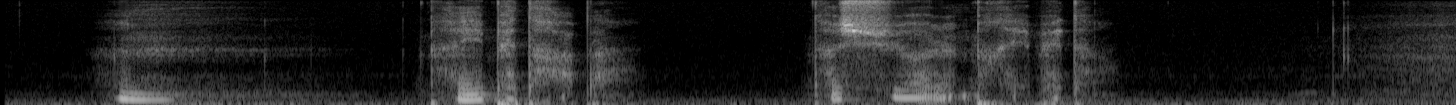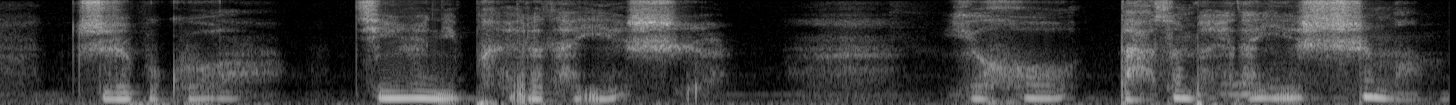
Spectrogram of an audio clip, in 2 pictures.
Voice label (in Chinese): 老年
